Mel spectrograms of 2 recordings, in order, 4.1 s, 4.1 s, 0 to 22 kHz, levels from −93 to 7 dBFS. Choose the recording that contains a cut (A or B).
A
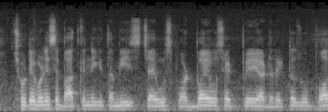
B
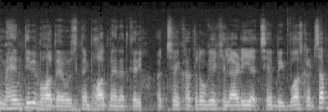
B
